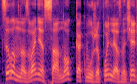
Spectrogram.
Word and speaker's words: Sanhok: На данный момент разработчики определились с названием карты, произносится оно «Санок».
